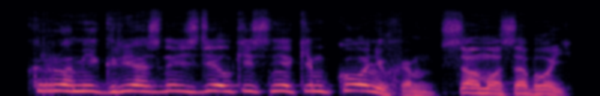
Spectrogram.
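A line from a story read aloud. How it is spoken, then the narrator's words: Grumble. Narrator (Russian): проворчал Мурильо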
